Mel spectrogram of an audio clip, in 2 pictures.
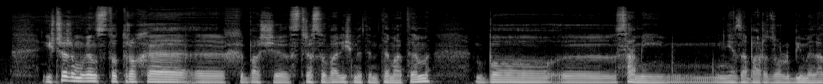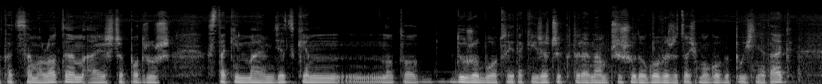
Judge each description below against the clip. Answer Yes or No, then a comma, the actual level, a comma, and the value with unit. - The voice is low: Yes, low, 100 Hz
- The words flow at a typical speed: No, fast, 165 wpm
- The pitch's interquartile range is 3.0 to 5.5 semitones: No, narrow, 2.4 semitones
